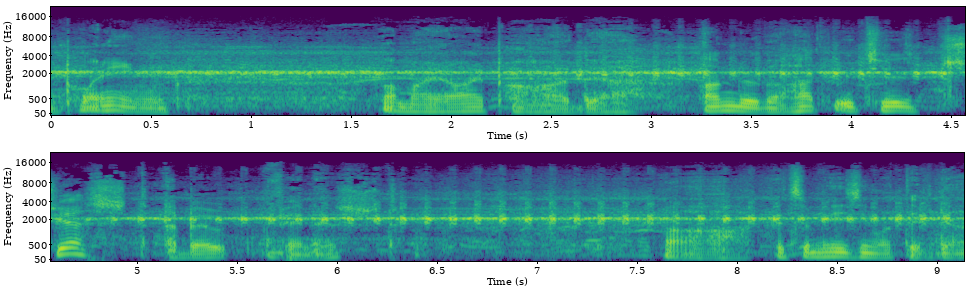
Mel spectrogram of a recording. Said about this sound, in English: And you can hear the semis, the cicadas in the trees. Like, isn't that an amazingly loud sound?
